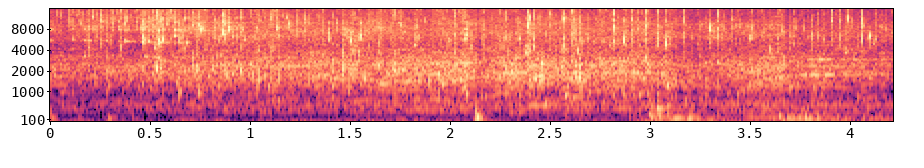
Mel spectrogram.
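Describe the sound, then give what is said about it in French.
Water is poured over white beans to soak them, a soft steady trickle with a few low knocks, all fairly quiet. “les haricots blancs que tu vas détremper, hein, c'est ça. Exactement. Voilà. Donc là, dans l'eau. Hop, l'eau, super.”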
